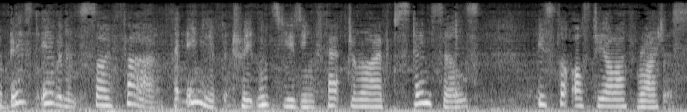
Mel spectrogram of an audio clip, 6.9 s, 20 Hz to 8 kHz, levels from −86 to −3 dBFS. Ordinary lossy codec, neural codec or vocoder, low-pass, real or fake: MP3, 32 kbps; codec, 44.1 kHz, 2.6 kbps, SNAC; 7.2 kHz; fake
